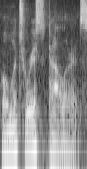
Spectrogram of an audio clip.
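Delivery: ordinary delivery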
